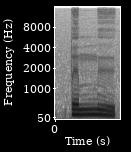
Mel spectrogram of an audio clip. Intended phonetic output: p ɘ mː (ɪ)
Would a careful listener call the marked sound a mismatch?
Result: yes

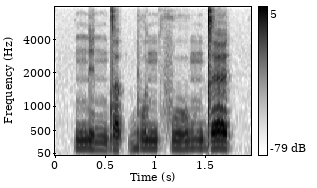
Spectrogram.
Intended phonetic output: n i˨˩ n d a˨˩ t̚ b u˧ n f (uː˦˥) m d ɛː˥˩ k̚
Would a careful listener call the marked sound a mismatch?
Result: no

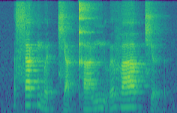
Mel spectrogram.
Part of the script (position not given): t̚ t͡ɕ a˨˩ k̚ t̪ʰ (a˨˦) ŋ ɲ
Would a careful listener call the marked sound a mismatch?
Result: no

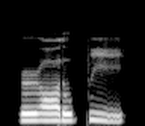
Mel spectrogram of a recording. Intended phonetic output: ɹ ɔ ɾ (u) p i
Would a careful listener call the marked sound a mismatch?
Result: no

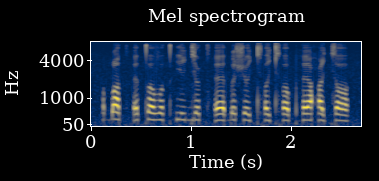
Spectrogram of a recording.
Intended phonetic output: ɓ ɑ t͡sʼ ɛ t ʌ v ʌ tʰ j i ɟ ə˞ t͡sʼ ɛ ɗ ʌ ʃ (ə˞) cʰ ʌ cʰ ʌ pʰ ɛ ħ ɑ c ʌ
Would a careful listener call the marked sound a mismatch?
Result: no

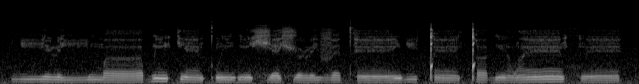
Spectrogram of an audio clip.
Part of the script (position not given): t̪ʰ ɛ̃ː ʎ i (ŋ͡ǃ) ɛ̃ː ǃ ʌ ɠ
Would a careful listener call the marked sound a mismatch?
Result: yes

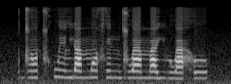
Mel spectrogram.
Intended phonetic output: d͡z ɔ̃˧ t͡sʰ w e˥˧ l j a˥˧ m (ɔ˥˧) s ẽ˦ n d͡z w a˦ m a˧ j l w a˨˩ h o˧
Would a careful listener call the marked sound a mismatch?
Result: yes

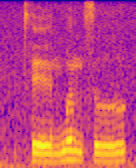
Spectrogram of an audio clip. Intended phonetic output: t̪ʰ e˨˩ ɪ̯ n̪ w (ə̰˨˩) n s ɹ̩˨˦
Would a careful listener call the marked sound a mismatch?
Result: yes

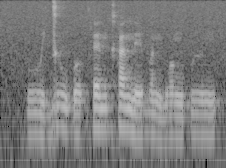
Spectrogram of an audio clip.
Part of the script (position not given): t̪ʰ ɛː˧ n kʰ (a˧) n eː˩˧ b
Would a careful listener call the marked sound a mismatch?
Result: no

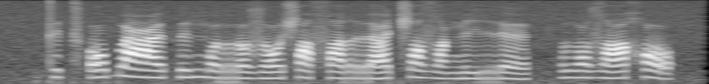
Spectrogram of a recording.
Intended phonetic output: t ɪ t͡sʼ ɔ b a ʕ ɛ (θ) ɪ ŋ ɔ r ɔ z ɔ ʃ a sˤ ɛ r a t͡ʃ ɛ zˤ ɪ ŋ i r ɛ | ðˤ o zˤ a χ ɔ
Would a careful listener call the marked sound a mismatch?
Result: no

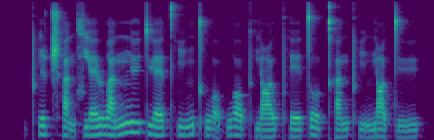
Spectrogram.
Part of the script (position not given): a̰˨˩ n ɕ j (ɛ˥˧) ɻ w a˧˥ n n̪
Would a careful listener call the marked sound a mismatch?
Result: yes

